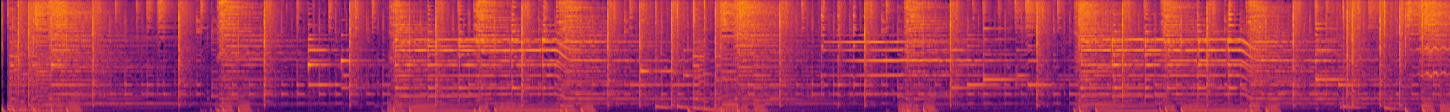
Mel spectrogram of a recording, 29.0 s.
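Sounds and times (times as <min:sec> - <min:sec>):
country music: 0:00.0 - 0:29.0.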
